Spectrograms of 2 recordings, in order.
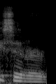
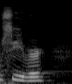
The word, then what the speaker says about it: Siver: siver i mean incredible i say sivir because he's german and my wife said that's how you pronounce his name i know they call him siever but my wife says sivir so i'm saying sivir she's german and she'll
